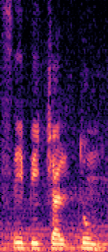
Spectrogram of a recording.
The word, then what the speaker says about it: Dzibilchaltún: Xibalchatún. Órale. Significa DZIB, se pronuncia Zip.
